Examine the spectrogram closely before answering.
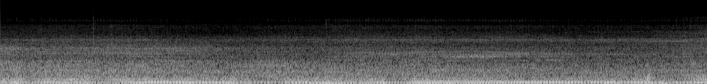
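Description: A Honda scooter running along the road at low speed, its engine and tyre noise mixed with wind rushing over the microphone in a steady, loud rumble.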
